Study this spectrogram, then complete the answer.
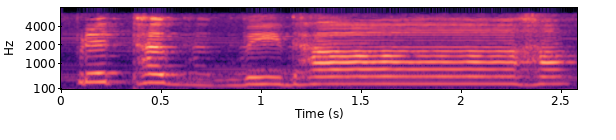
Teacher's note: ಥ ಮೇಲೆ ಆಘಾತ ಧ ಮಹಾಪ್ರಾಣ ದೀರ್ಘ ನಂತರ ವಿಸರ್ಗದ ಉಚ್ಚಾರಣೆಯನ್ನು ಹೇಳಬೇಕು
